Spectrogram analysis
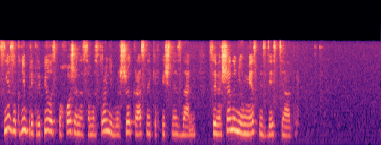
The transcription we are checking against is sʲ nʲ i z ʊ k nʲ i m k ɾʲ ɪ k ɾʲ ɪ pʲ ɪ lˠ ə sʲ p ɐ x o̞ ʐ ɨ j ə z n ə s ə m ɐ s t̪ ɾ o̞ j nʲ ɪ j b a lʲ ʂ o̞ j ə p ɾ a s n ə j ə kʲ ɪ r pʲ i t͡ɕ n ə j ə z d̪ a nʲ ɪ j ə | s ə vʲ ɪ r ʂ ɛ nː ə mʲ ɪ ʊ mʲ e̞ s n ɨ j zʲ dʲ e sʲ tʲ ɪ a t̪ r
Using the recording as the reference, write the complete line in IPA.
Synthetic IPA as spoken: sʲ nʲ i z ʊ k nʲ i m p ɾʲ ɪ k ɾʲ ɪ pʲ i lˠ ə sʲ p ɐ x o̞ ʐ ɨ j ə n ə s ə m ɐ s t̪ ɾ o̞ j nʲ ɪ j b ɐ lʲ ʂ o̞ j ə k ɾ a s n ə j ə kʲ ɪ r pʲ i t͡ɕ n ə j ə z d̪ a nʲ ɪ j ə | s ə vʲ ɪ r ʂ ɛ nː ə nʲ ɪ ʊ mʲ e̞ s n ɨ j zʲ dʲ e sʲ tʲ ɪ a t̪ r

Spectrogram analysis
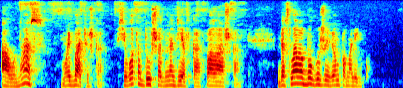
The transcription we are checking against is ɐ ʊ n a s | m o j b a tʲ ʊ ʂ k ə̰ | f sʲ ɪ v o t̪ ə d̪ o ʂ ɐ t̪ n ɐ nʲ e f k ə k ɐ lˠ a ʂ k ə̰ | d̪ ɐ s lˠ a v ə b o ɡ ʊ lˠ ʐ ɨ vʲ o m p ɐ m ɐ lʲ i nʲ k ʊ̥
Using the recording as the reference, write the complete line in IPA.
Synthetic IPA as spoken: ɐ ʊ n a s | m o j b a tʲ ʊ ʂ k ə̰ | f sʲ ɪ v o t̪ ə d̪ u ʂ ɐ d̪ n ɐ dʲ e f k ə p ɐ lˠ a ʂ k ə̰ | d̪ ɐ s lˠ a v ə b o ɡ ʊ ʐ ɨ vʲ o m p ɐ m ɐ lʲ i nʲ k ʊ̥

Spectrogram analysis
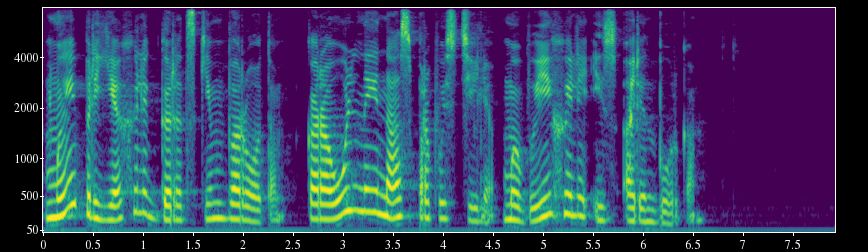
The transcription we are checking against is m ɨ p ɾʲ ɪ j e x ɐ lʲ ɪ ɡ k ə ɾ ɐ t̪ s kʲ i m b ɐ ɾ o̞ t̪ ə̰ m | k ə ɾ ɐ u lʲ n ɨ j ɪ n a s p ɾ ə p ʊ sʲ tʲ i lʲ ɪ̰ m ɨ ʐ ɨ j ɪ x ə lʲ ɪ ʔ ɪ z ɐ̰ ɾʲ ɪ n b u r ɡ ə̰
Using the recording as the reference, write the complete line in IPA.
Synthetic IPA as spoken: m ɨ p ɾʲ ɪ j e x ə lʲ ɪ ɡ ɡ ə ɾ ɐ t̪ s kʲ i m v ɐ ɾ o̞ t̪ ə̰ m | k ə ɾ ɐ u lʲ n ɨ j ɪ n a s p ɾ ə p ʊ sʲ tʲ i lʲ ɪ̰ m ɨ v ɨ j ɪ x ə lʲ ɪ ʔ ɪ z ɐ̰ ɾʲ ɪ n b u r ɡ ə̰

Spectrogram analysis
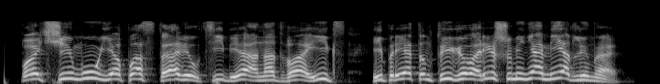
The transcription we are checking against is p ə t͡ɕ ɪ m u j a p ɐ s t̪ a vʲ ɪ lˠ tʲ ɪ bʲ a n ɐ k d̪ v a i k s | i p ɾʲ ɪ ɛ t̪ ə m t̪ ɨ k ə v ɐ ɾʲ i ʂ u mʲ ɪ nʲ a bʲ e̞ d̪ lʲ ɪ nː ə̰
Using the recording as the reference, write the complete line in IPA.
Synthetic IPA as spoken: p ə t͡ɕ ɪ m u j a p ɐ s t̪ a vʲ ɪ lˠ tʲ ɪ bʲ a n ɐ d̪ v a i k s | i p ɾʲ ɪ ɛ t̪ ə m t̪ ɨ ɡ ə v ɐ ɾʲ i ʂ ʊ mʲ ɪ nʲ a mʲ e̞ d̪ lʲ ɪ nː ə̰

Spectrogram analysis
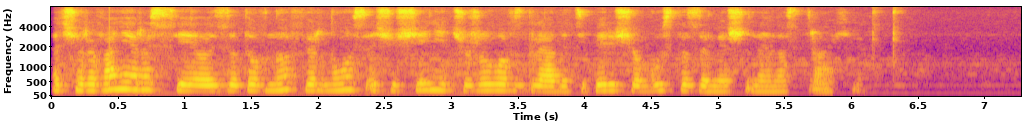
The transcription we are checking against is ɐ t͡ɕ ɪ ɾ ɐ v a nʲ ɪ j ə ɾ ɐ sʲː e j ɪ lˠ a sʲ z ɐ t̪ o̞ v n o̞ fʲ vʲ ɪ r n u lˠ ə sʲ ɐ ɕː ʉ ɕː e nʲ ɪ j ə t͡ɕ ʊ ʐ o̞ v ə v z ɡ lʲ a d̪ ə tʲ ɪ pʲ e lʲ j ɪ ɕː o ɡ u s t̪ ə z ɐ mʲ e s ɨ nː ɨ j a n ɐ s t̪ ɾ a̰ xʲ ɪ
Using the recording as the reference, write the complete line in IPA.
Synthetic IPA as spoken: ɐ t͡ɕ ɪ ɾ ɐ v a nʲ ɪ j ə ɾ ɐ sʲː e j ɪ lˠ ə sʲ z ɐ t̪ o̞ v n o̞ fʲ vʲ ɪ r n u lˠ ə sʲ ɐ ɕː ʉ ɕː e nʲ ɪ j ə t͡ɕ ʊ ʐ o̞ v ə v z ɡ lʲ a d̪ ə tʲ ɪ pʲ e ɾʲ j ɪ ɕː o ɡ u s t̪ ə z ɐ mʲ e ʂ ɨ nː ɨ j ə n ɐ s t̪ ɾ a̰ xʲ ɪ

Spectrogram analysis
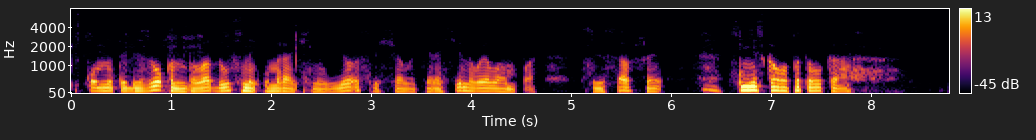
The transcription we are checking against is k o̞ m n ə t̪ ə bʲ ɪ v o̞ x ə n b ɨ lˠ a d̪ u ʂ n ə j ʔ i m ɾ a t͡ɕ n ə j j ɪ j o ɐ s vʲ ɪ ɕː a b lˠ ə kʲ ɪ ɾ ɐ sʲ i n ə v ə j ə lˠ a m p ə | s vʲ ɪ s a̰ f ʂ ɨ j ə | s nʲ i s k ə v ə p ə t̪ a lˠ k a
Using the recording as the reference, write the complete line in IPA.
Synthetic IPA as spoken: k o̞ m n ə t̪ ə bʲ ɪ z o̞ k ə n b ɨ lˠ a d̪ u ʂ n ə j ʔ i m ɾ a t͡ɕ n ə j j ɪ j o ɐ s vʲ ɪ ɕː a lˠ ə kʲ ɪ ɾ ɐ sʲ i n ə v ə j ə lˠ a m p ə | s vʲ ɪ s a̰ f ʂ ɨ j ə | s nʲ i s k ə v ə p ə t̪ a lˠ k a

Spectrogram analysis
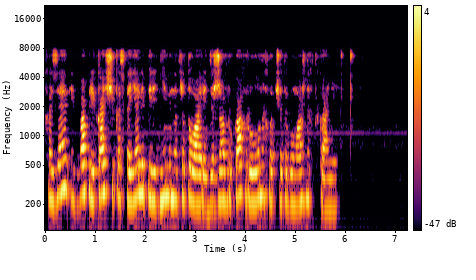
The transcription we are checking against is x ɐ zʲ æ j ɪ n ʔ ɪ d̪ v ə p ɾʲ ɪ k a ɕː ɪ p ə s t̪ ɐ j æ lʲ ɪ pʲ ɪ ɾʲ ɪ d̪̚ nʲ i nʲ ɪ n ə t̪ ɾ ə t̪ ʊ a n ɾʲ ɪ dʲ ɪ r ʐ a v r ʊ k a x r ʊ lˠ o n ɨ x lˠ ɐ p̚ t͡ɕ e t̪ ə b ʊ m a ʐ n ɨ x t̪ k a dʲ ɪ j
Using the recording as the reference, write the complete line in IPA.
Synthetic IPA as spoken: x ɐ zʲ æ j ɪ n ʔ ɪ d̪ v a p ɾʲ ɪ k a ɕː ɪ k ə s t̪ ɐ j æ lʲ ɪ pʲ ɪ ɾʲ ɪ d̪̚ nʲ i mʲ ɪ n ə t̪ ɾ ə t̪ ʊ a ɾʲ ɪ dʲ ɪ r ʐ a v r ʊ k a x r ʊ lˠ o n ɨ x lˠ ɐ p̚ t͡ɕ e t̪ ə b ʊ m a ʐ n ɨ x t̪ k a nʲ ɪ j

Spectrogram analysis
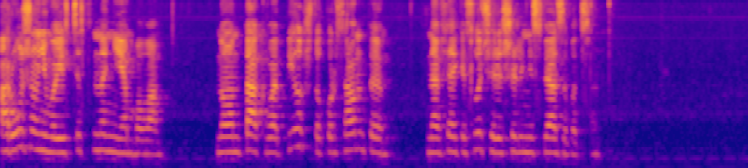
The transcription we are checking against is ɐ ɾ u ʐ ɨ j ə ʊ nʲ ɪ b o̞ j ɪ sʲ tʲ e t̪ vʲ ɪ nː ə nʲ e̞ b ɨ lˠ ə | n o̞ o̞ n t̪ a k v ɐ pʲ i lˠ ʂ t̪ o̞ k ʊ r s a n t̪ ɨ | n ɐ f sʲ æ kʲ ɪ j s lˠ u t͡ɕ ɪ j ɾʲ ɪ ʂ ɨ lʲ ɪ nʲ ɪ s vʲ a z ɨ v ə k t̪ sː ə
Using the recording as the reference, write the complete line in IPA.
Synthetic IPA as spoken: ɐ ɾ u ʐ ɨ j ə ʊ nʲ ɪ v o̞ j ɪ sʲ tʲ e t̪ vʲ ɪ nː ə nʲ e̞ b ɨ lˠ ə | n o̞ o̞ n t̪ a k v ɐ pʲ i lˠ ʂ t̪ o̞ k ʊ r s a n t̪ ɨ | n ɐ f sʲ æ kʲ ɪ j s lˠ u t͡ɕ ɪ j ɾʲ ɪ ʂ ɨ lʲ ɪ nʲ ɪ s vʲ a z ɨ v ə t̪ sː ə

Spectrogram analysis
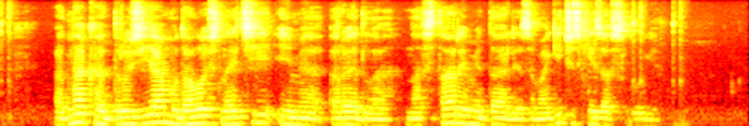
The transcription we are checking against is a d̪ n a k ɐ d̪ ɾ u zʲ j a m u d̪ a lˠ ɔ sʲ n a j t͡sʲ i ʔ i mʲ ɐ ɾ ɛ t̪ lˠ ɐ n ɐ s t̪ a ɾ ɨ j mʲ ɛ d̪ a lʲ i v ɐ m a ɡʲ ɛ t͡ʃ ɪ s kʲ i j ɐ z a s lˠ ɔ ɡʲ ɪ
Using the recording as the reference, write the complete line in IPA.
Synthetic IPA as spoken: a d̪ n a k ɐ d̪ ɾ u zʲ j a m u d̪ a lˠ ɔ sʲ n a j t͡sʲ i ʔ i mʲ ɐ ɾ ɛ d̪ lˠ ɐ n ɐ s t̪ a ɾ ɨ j mʲ ɛ d̪ a lʲ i z ɐ m a ɡʲ i t͡ʃ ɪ s kʲ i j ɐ z a s lˠ u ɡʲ i

